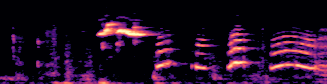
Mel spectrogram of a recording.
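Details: Bedtime jabber from a pet female red lorikeet: a loud, sharp, falling squeak, then a run of short nasal, harmonic chattering notes, some rising and falling like mimicked talk.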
